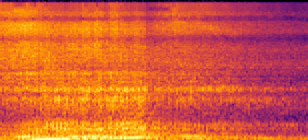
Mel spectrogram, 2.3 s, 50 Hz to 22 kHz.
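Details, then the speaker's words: 2018 Ram 3500 6.7L Cummins diesel just deleted (DPF, DEF, catalytic converter removed), straight-pipe exhaust: loud deep rev climbing and falling smoothly, no misses or exhaust ticking; normal revving. "Well, we got ourselves a diesel, boys. Okay, good. All right, straight pipe Gen 4 deleted."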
